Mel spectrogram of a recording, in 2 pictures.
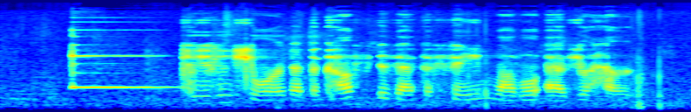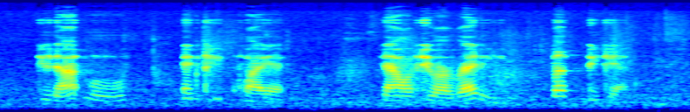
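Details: SmartHeart Premium talking wrist blood pressure monitor, designed for users with vision impairment: a tone, then a recorded electronic voice giving step-by-step instructions for placing and positioning the wrist cuff.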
